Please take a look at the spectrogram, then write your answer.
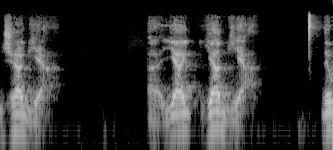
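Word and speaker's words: yajña: it it's chug yah so a jug like a jug of water yeah like yeah it's how it's pronounced jug yah yah yah yah the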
